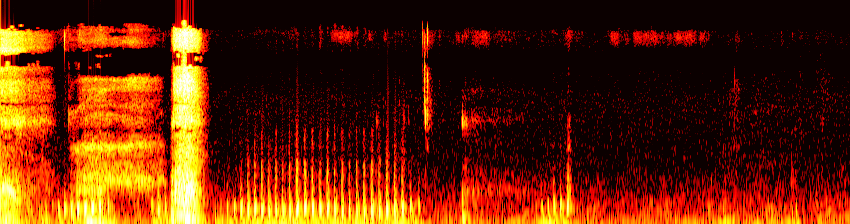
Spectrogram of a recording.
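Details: A pet Sheltie guinea pig purrs in a low, rapid, fluttering rumble, with a few sharp bursts of noise nearby.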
